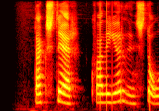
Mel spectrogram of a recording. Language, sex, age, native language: Icelandic, male, 12, Icelandic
